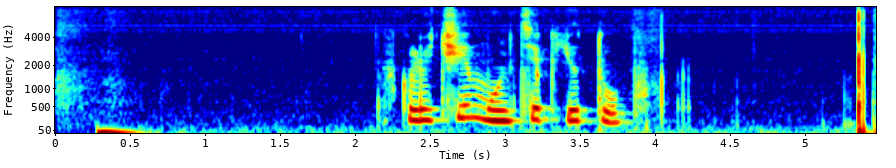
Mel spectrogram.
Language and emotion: Russian, neutral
